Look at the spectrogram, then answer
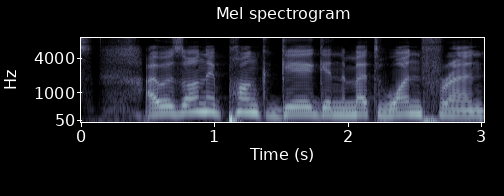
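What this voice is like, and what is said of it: Put-on Russian accent. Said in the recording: “read the first one with a Russian accent”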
